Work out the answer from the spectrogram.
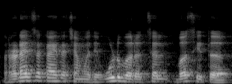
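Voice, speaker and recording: A man's voice: mid-range voice, a little fast, voice pushed up, lightly acted. A man voicing a grown woman, an affectionate elder sister who scolds and teases her younger brother. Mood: fond. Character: adult woman, loving elder sister, teasing.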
